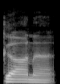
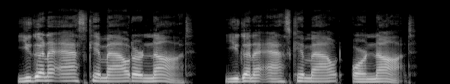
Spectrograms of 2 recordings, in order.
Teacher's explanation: Gonna is generally pronounced with the schwa.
